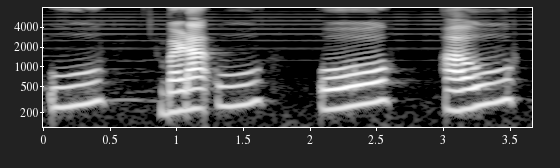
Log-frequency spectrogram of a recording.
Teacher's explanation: होठ जो होते हैं वो गोल हो जाते हैं।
